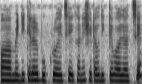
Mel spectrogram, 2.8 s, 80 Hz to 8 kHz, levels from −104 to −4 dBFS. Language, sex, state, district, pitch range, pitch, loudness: Bengali, female, Odisha, Malkangiri, 210-225 Hz, 215 Hz, -16 LUFS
